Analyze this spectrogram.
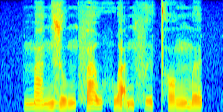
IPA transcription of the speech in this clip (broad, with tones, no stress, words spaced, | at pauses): ma˨˦nzu˨˦ŋ fa˧w hwa̰˧˥nfɨ˨˩ t̪ʰɔ˨˦ŋmə˨˩t̚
